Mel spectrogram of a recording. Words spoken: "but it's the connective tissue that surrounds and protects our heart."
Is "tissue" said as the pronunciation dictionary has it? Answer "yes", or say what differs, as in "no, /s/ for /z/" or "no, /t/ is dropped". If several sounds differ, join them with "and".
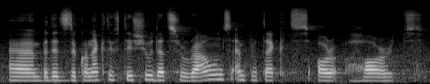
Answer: yes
